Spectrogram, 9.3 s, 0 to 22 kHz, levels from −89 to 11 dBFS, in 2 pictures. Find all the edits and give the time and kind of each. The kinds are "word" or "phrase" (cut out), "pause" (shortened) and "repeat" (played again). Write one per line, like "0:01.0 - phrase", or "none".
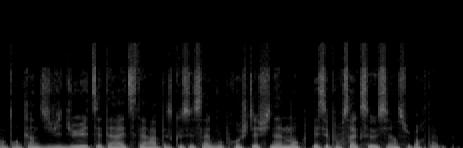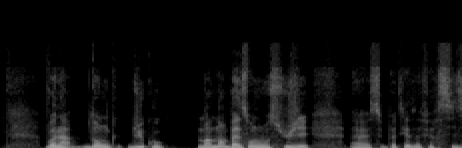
0:03.1 - pause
